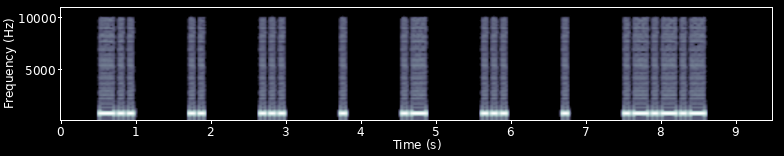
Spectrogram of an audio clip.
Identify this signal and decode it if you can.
Morse code, heard as a keyed tone, about 19 wpm, spaced as for 9 wpm, 800 Hz. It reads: DISEASE.
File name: Quotes Spaced / Quotes Spaced-mp3s / HoofInMouth sp @18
